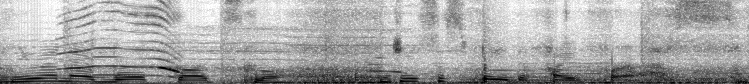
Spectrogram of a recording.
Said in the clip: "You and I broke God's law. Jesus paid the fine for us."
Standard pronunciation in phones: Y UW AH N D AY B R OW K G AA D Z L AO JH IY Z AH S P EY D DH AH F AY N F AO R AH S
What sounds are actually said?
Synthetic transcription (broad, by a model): Y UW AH N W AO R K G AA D S L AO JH IY S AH S P EY D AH F AY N F AO R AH S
